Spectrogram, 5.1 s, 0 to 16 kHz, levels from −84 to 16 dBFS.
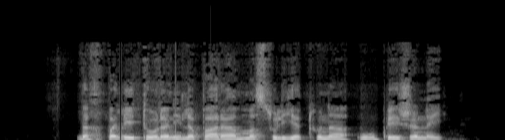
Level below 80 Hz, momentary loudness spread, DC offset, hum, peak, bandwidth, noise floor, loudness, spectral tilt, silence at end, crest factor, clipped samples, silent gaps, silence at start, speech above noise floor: -56 dBFS; 8 LU; under 0.1%; none; 0 dBFS; 11.5 kHz; -71 dBFS; -14 LUFS; -6 dB/octave; 0.65 s; 14 dB; under 0.1%; none; 0.8 s; 59 dB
